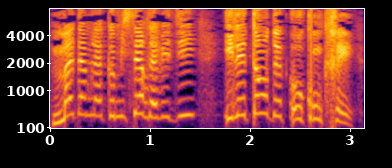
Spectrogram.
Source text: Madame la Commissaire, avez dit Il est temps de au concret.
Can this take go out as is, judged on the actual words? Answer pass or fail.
pass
